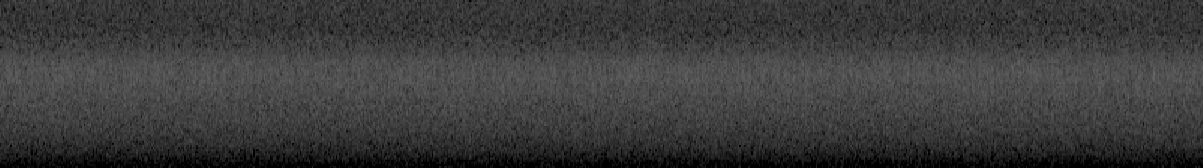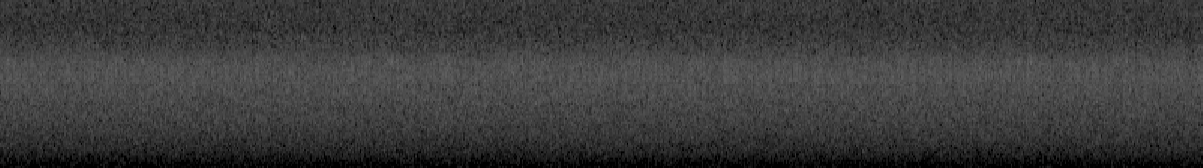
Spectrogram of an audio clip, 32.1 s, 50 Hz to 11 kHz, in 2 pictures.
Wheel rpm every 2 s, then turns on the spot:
0, 0, 0, 0, 0, 0, 0, 0, 0, 0, 0, 0, 0, 0, 0, 0.
none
